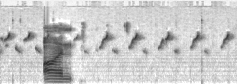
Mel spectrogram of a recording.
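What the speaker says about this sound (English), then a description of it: "The bird has entered the chatter." Small bird chirping outside, a run of short bright tweets repeating in a quick irregular rhythm, faint and distant, with a brief burst of human voice partway through.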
